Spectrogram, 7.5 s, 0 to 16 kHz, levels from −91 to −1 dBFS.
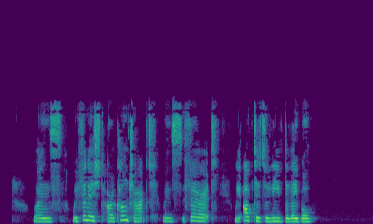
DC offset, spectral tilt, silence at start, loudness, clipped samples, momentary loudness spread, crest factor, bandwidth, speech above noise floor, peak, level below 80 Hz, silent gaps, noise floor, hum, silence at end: under 0.1%; -3.5 dB/octave; 0.65 s; -25 LUFS; under 0.1%; 11 LU; 20 dB; 9.2 kHz; 56 dB; -6 dBFS; -76 dBFS; none; -81 dBFS; none; 1.25 s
